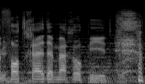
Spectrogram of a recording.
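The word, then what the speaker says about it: Forteresse de Méropide: The Warden of the Fortret de Meropide. Perfect pronunciation.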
